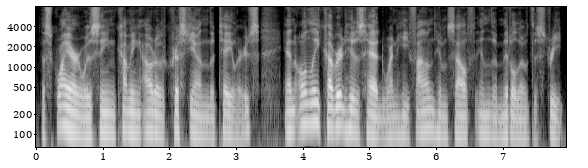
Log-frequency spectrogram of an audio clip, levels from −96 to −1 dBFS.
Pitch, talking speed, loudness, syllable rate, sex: 100 Hz, 190 wpm, -20 LUFS, 4.6 syllables/s, male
